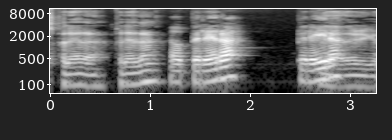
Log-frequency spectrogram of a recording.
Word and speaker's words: Pereira: No, it's Pereira. Oh, Pereira. Yeah, there you go. Yeah, Pereira.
